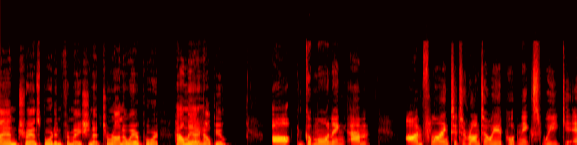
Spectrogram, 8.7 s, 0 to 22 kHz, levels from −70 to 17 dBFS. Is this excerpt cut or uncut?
cut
